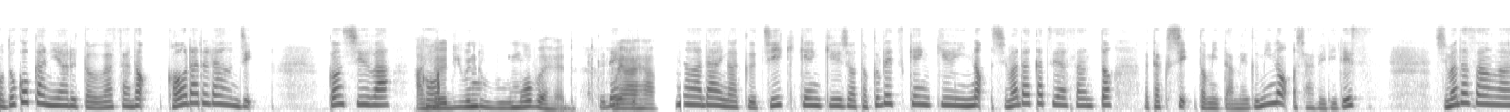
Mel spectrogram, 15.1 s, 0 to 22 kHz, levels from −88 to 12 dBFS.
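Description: At 4.36 to 4.41 s there is an echo leak, likely from a loudspeaker on the far end whose echo canceller let its own microphone pickup slip back. A brief copy of the speech returns about 204 ms late, only slightly quieter than the original.

From 4.42 to 6.1 s, speech is suppressed in double talk, likely because the canceller could not tell this talker from the returning echo while both sides spoke and turned everything down. The speech dips and breaks up for roughly a second and a half in total, at worst around 40 dB down.

Inside that stretch, at 5.92 to 5.96 s, a second echo leak comes through, again delayed by 204 ms but far fainter this time, well below the speech.

At 6.56 to 6.88 s the double-talk suppression returns briefly. The speech drops out in pieces again for about 0.3 s, reaching roughly 40 dB down at its deepest.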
